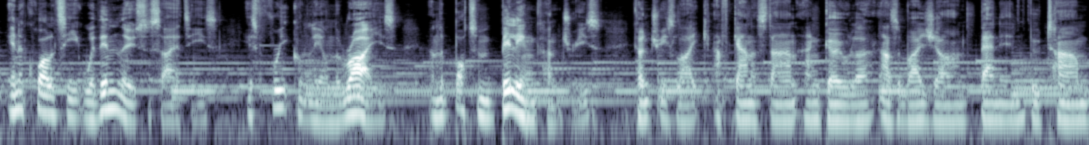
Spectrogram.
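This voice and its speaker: Low-pitched man narrating over loud music. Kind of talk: scripted narration. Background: loud instrumental music.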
